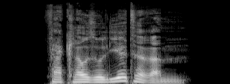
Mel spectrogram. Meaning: strong dative masculine/neuter singular comparative degree of verklausuliert
- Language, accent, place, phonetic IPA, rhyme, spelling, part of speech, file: German, Germany, Berlin, [fɛɐ̯ˌklaʊ̯zuˈliːɐ̯təʁəm], -iːɐ̯təʁəm, verklausulierterem, adjective, De-verklausulierterem.ogg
